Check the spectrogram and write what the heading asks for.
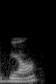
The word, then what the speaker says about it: blanc: For example, the word for white is blanc. C is silent at the end, not pronounced.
